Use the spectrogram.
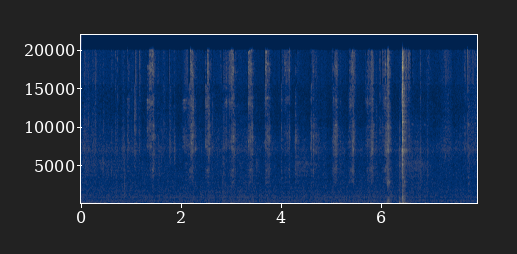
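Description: Scissors cutting through blouse fabric on a tailoring table, soft low snipping and rubbing throughout, closing with a sharper metallic snip near the end.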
